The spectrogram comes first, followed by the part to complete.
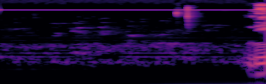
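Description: A faint pause with only a low steady hum and a soft click, then a man's voice speaking into a handheld microphone starts abruptly near the end.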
